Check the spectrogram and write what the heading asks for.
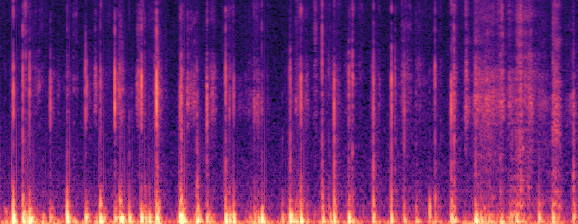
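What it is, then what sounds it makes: Textured cardstock card cover scratched. A closed green cardstock pop-up harp card is held in the hand while fingertips and nails scratch and rub its textured cover. Quick, dry scratches and soft taps follow one another in an irregular patter, each with a dull low thump and a faint bright scratchy edge. Every stroke stops at once with no ring, and the sound stays quiet and close.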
